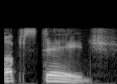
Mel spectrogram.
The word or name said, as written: upstage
